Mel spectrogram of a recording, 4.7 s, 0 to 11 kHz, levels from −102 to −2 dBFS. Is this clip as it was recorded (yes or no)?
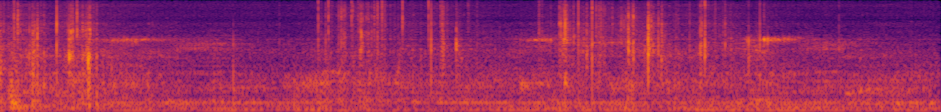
no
